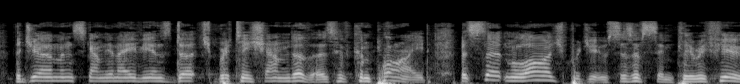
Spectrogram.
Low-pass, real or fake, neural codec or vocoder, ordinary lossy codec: none; fake; codec, 16 kHz, 16 kbps, FreqCodec, smaller model; none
